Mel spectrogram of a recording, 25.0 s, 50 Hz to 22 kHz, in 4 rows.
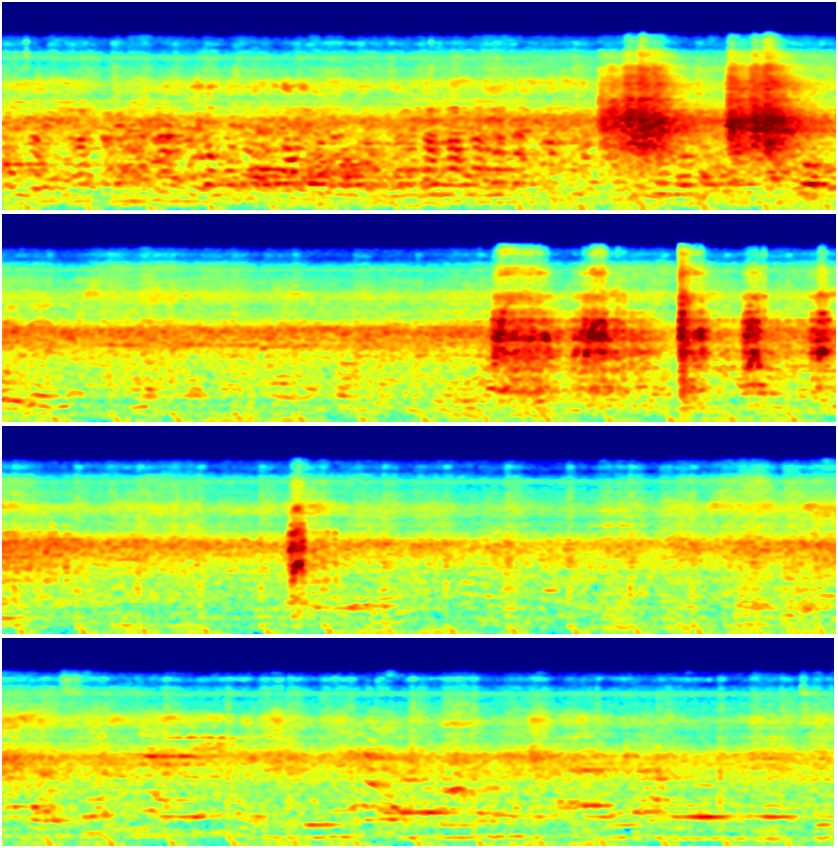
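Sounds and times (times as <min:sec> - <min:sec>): music playing: 0:00.0 - 0:25.0
people chattering: 0:00.0 - 0:25.0
hissy bursts: 0:08.9 - 0:16.1
sharp clicks: 0:09.9 - 0:15.5.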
